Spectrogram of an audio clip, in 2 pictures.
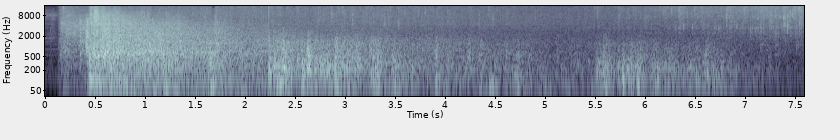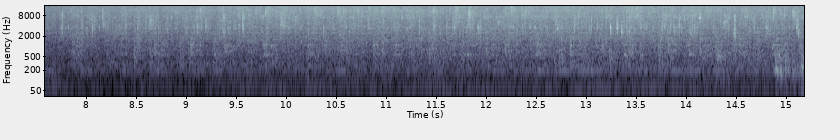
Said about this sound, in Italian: Il sole è di nuovo sparito, si riaprono gli ombrelli e arriva la pioggia. Ma la pioggia stavolta è grandine.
